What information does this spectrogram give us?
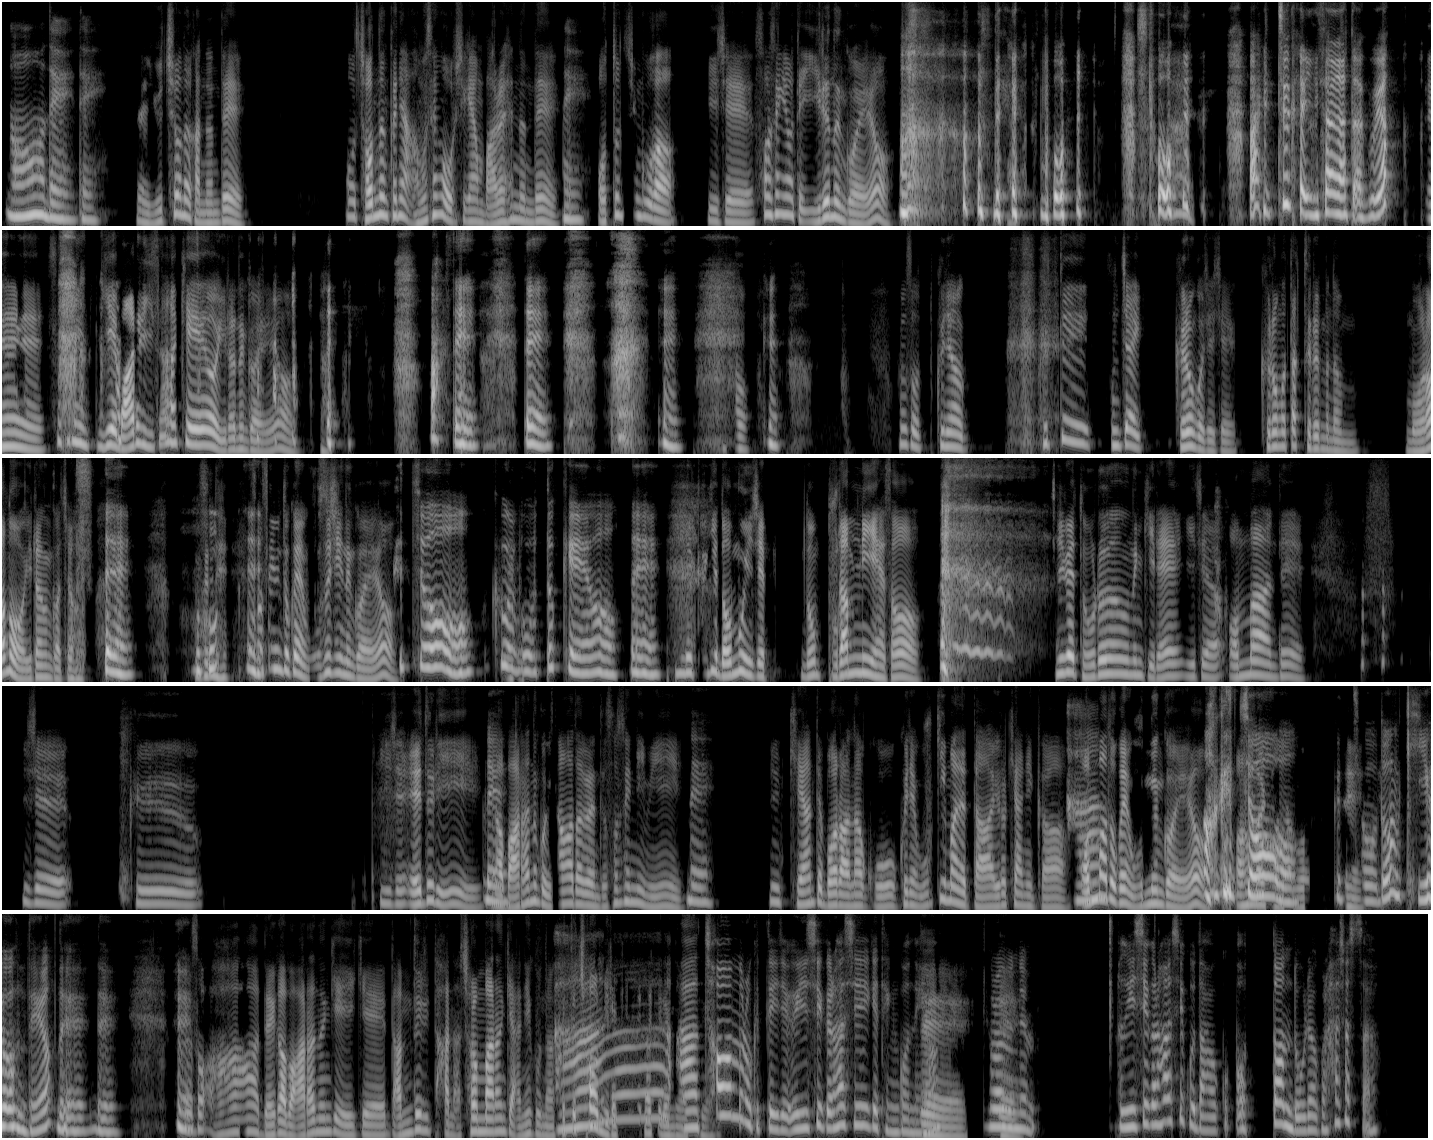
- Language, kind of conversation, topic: Korean, podcast, 사투리나 말투가 당신에게 어떤 의미인가요?
- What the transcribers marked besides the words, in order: laugh; laughing while speaking: "아. 네. 뭘? 뭘? 말투가 이상하다고요? 네. 아. 네. 네. 네"; laugh; laugh; tapping; laugh; put-on voice: "뭐라노?"; laugh; laughing while speaking: "네. 오호. 네"; laugh; laughing while speaking: "그쵸. 그걸 뭐 어떡해요. 네"; laugh; laugh; sniff; laughing while speaking: "어. 그쵸"; other background noise; laughing while speaking: "귀여운데요. 네네. 예"; lip smack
